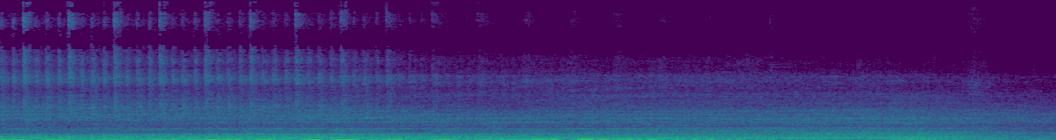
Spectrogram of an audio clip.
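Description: A DJ mix of electronic dance music on CDJ decks, carried by a deep, steady bassline. About nine seconds in, the bass drops out and the music grows quieter.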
